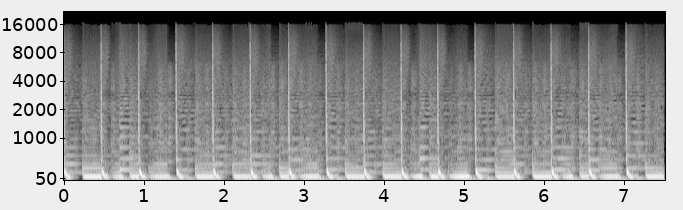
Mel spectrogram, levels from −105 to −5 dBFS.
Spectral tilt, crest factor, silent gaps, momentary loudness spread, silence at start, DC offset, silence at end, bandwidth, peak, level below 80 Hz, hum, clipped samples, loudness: -6 dB/octave; 16 dB; none; 3 LU; 0 s; under 0.1%; 0 s; 15 kHz; 0 dBFS; -28 dBFS; none; under 0.1%; -17 LUFS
